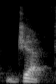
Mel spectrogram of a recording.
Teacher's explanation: When I'm saying j, my tongue does start in that D position, but I'm not doing any d sound. I'm going right and dropping right into the zh position.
